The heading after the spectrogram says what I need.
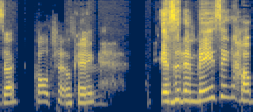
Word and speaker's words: Colchester: His Colchester Historical Hub, I don't know how to say, did I mispronounce that? Colchester.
